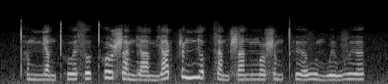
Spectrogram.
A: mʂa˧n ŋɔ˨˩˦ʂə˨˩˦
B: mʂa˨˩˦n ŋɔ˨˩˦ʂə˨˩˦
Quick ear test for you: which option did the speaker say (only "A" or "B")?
A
